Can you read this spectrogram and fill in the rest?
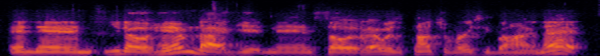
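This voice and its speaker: A man's voice: a little high, a little fast, dry recording. A man chatting casually on a sports podcast, emphatic and prone to repeating phrases to make his point. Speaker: podcast guest, competitive cornhole player. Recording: dull, band-limited sound.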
